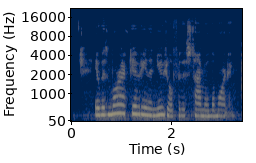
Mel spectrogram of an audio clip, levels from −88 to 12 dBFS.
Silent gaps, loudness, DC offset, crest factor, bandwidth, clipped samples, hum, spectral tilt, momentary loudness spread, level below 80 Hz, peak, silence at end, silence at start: none; -36 LUFS; under 0.1%; 14 dB; 14.5 kHz; under 0.1%; none; -5 dB/octave; 12 LU; -76 dBFS; -22 dBFS; 0.2 s; 0.2 s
